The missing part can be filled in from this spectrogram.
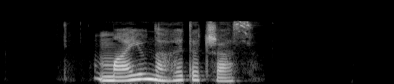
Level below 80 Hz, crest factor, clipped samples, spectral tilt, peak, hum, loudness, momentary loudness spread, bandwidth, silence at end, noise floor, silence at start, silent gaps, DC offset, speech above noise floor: -56 dBFS; 16 dB; under 0.1%; -4.5 dB/octave; -2 dBFS; none; -16 LUFS; 10 LU; 8 kHz; 1.45 s; -78 dBFS; 0.95 s; none; under 0.1%; 63 dB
